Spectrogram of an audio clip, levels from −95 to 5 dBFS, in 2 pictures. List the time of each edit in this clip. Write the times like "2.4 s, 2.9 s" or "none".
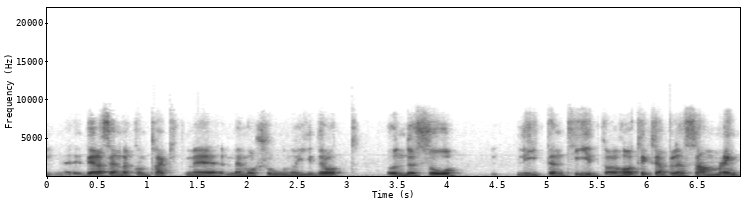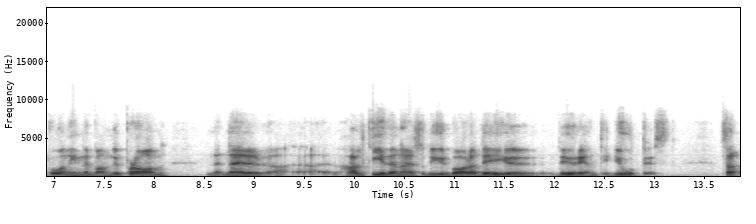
5.5 s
